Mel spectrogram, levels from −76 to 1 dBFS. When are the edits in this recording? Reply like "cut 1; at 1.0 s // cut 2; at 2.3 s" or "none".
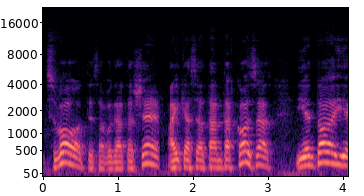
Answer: cut 1; at 1.5 s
